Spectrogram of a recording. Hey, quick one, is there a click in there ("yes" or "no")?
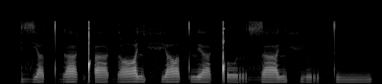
yes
